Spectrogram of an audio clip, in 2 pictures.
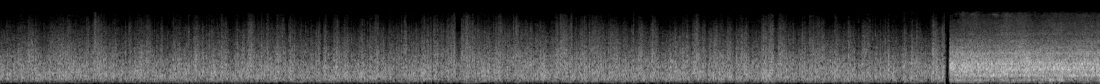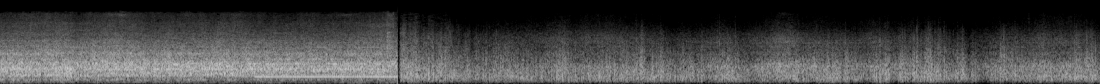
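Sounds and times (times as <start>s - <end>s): rumble inside train compartment: 0.0s - 22.0s
train rushing noise: 0.0s - 22.0s.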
